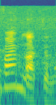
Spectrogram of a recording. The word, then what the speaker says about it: Weihnachten: Frohe Weihnachten.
